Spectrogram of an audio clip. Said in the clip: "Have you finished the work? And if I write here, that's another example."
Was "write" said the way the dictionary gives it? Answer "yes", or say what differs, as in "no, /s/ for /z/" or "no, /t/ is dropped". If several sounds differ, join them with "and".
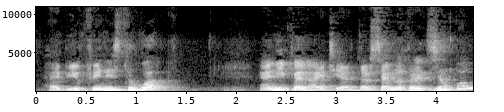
no, /l/ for /ɹ/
